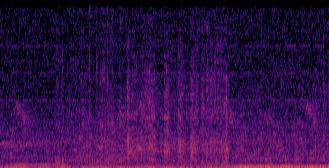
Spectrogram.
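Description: Car engine starting inside the video game Dead Island, a brief crank and catch that swells into a louder, steady low rumble near the end, with no voices.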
